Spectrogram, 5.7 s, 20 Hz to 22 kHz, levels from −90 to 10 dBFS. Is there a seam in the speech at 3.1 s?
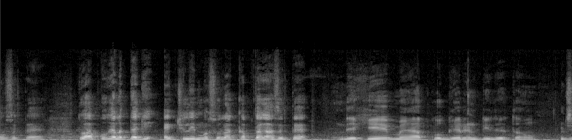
yes; 1 cut; at 3.1 s

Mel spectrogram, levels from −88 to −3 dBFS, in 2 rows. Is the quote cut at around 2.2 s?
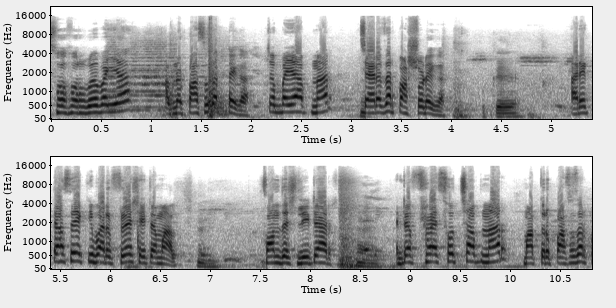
yes; 1 cut; at 2.2 s

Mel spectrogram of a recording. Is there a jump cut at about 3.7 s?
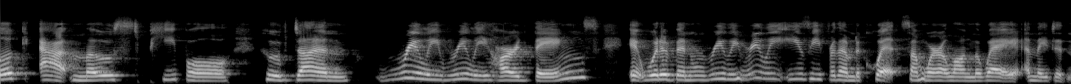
no; 0 cuts

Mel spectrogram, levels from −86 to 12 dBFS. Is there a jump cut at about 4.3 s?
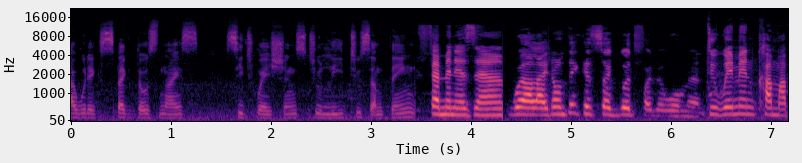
yes; 3 cuts; at 3.5 s, 4.3 s, 6.2 s

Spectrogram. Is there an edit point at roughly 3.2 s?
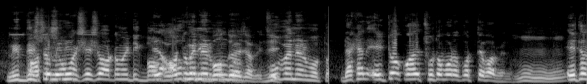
yes; 1 cut; at 3.2 s

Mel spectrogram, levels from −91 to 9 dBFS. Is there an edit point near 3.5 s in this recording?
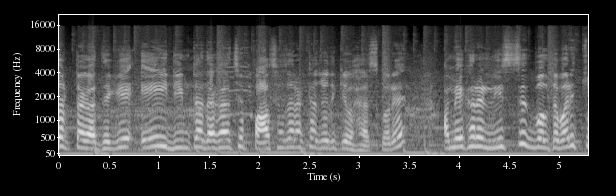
no; 0 cuts

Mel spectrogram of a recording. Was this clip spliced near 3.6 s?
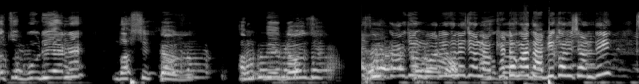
yes; 1 cut; at 3.6 s

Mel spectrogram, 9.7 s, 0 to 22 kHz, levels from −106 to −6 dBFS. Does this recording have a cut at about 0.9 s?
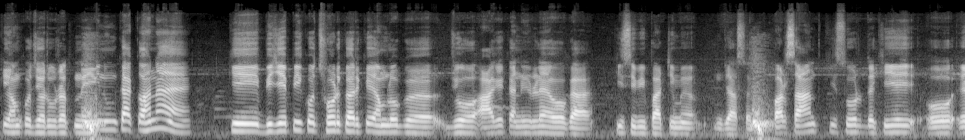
yes; 2 cuts; at 0.9 s, 7.5 s

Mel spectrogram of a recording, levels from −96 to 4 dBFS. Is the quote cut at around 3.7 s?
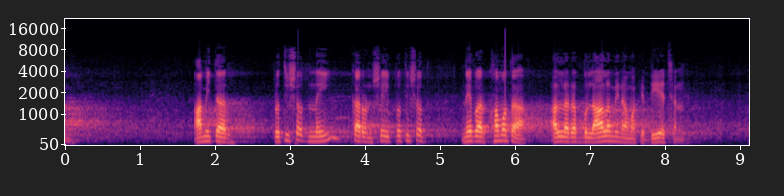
yes; 1 cut; at 3.7 s

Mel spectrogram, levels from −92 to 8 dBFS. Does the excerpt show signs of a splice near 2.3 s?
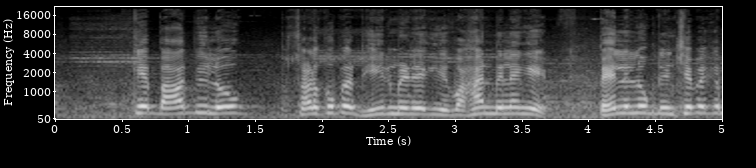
no; 0 cuts

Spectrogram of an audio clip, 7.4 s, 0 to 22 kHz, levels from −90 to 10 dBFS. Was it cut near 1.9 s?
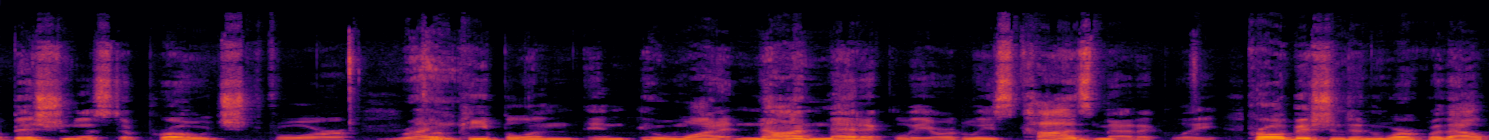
no; 1 cut; at 6.1 s

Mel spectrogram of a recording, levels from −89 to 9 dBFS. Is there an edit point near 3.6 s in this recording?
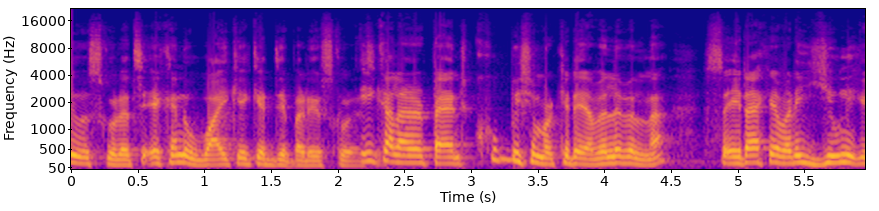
no; 1 cut; at 2.2 s

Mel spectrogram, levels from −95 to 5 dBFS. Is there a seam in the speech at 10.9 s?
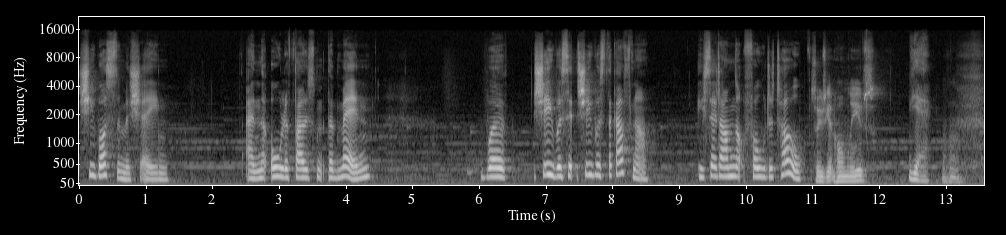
yes; 1 cut; at 10.9 s

